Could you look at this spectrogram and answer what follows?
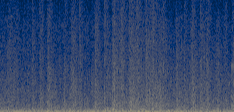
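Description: Dense, continuous musket volleys from massed line infantry in Empire: Total War, a rolling crackle of overlapping shots with no pause across the stretch.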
